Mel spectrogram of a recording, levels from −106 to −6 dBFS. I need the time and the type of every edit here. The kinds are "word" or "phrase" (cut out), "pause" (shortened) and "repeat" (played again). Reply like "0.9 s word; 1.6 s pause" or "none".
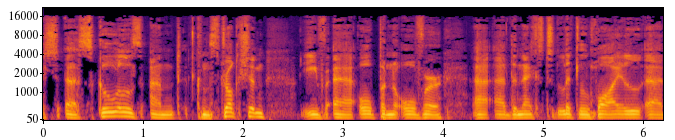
none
